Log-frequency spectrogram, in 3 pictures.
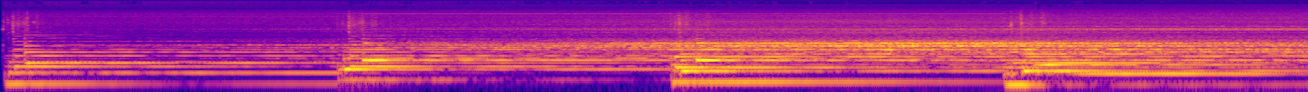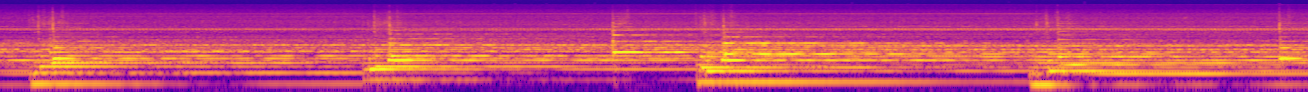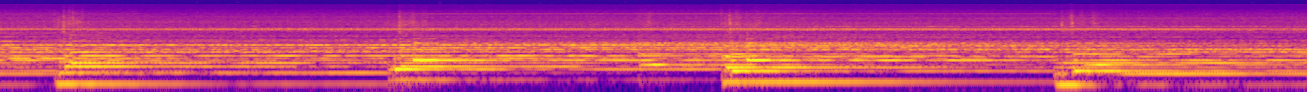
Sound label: ambient piano relaxing music; crystal lake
